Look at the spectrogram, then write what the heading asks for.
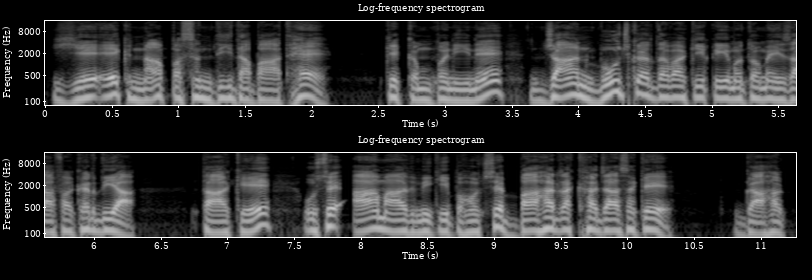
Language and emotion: Urdu, disgusted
